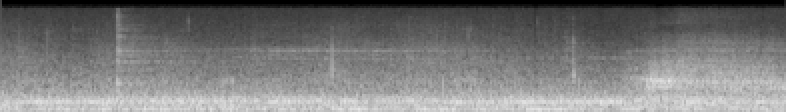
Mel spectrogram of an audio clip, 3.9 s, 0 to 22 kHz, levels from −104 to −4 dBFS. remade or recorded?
recorded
